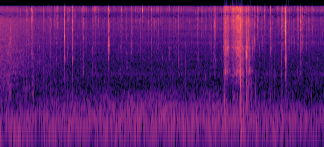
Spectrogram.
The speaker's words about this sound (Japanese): それでは、最後にちょっとえー、せっかくだから焚き火のパチパチという音で、えー、最後お別れしようと思います。入るかな収録できるかな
